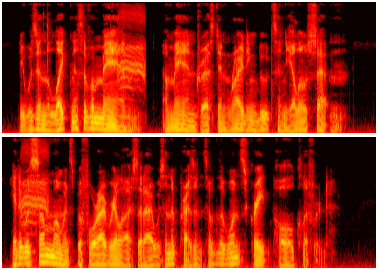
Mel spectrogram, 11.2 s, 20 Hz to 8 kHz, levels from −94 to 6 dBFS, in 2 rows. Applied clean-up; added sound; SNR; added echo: none; Bird; 5 dB; none.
